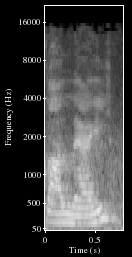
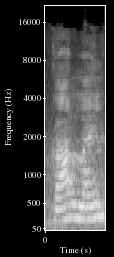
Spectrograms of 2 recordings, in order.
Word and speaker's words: Carlyle: रहा है according to कार्लाइल, इसको डिफरेंट प्रोनाउंसिएशन है, कार्लाइल भी कहते हैं, कार्लाइल भी कहते हैं। ठीक है, आप गूगल पे देख सकते हैं, गूगल में कार्लाइल कहा गया है इसको।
